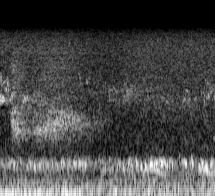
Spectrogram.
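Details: Black grouse at the lek: a continuous low bubbling, cooing murmur runs steadily through the recording, with a faint hissing sneeze near the start.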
